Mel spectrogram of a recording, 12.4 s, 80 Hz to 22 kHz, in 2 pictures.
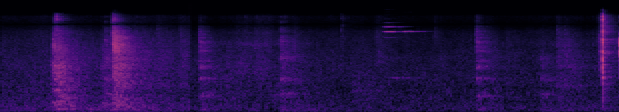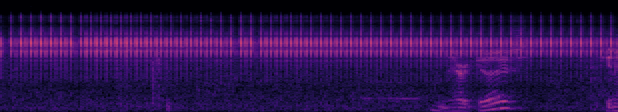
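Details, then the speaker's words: Husqvarna 300i two-stroke after a top-end rebuild, priming via the ECU wake-up plug with the throttle held wide open for five seconds: rapid, even ticking of about three per second as the oil pump bleeds and the oil line turns red; normal. "hear it ticking away that's it you see the oil line there is red"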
